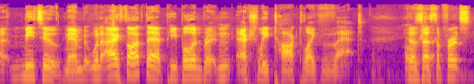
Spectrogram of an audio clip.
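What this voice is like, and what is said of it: Usual voice. Nothing is said of it.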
